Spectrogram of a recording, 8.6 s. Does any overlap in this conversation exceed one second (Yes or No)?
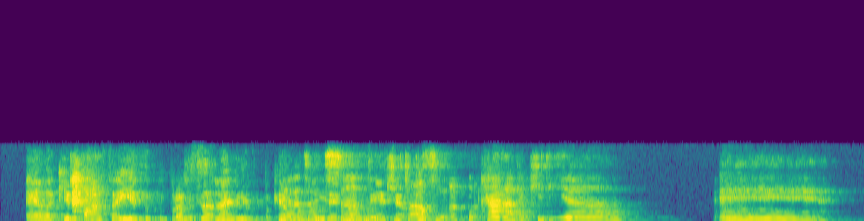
Yes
